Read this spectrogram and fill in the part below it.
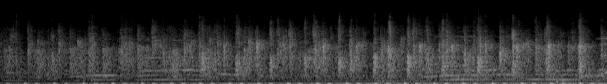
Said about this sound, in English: Somebody give a hand clap of praise to the Lord today.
